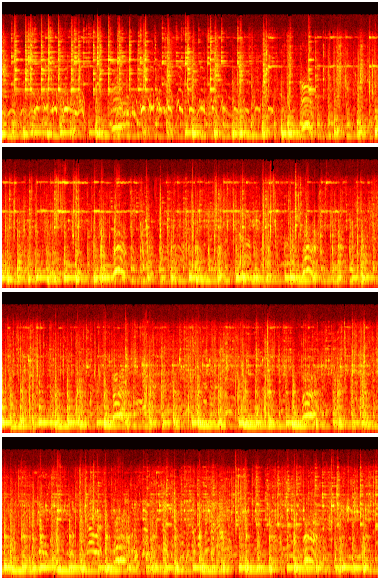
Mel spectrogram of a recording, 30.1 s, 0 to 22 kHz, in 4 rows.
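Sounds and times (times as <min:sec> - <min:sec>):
rising and falling cries: 0:00.0 - 0:06.4
fast drumming and clattering percussion: 0:00.0 - 0:30.0.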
